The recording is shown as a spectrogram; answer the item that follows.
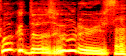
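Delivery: very high-pitched cartoon hero voice. Recommending a movie, the speaker quotes a line in the Fred Jones voice. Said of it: "in the Fred Jones voice from Scooby-Doo".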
